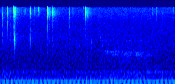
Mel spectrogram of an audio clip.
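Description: Near silence: room tone with a steady low hum and a few faint clicks from a plastic marker being turned in the fingers.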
